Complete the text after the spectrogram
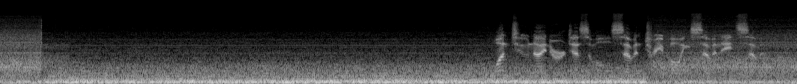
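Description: Jet engines drone with a steady low rumble.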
